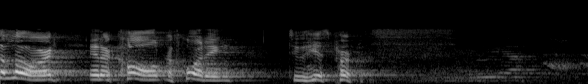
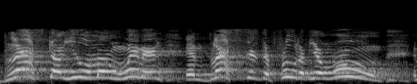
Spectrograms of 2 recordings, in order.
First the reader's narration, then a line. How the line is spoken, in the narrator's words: Filled with the Holy Ghost, Elizabeth called out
